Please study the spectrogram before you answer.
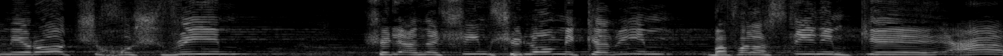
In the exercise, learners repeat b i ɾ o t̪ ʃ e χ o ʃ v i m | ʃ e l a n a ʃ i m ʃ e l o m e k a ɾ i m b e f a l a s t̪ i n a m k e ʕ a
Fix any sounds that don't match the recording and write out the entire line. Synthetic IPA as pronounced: m i ɾ o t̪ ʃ e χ o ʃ v i m | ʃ e l a n a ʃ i m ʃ e l o m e k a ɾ i m b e f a l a s t̪ i n i m k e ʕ a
